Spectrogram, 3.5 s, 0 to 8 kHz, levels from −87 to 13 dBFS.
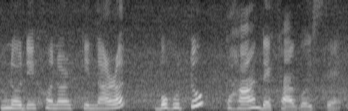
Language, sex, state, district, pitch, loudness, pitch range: Assamese, female, Assam, Kamrup Metropolitan, 250 Hz, -15 LUFS, 235-265 Hz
